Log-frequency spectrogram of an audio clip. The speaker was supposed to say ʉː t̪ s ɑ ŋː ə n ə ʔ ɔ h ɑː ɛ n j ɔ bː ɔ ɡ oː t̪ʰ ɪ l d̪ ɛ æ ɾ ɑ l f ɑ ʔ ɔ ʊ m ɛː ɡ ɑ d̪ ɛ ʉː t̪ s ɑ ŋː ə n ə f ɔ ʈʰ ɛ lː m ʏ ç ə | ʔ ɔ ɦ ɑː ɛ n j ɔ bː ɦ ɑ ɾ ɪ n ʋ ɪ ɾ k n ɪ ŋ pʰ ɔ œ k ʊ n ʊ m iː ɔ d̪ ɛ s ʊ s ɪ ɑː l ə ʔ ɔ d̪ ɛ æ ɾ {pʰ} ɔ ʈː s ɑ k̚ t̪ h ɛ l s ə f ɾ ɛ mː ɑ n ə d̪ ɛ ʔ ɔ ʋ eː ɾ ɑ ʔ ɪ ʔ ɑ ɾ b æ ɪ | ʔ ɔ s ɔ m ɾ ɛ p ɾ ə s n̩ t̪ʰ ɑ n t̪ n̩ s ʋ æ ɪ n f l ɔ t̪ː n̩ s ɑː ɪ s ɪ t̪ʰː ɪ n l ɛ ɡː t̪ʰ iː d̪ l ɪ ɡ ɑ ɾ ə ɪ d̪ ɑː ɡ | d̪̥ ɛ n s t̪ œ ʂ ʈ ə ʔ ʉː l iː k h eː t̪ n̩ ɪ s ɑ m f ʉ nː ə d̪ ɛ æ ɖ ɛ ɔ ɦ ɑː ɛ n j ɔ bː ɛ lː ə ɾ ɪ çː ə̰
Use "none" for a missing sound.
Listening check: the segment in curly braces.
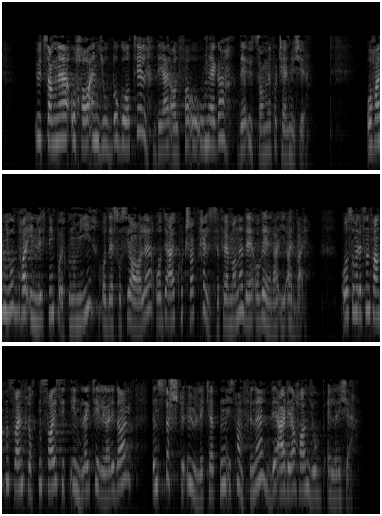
kʰ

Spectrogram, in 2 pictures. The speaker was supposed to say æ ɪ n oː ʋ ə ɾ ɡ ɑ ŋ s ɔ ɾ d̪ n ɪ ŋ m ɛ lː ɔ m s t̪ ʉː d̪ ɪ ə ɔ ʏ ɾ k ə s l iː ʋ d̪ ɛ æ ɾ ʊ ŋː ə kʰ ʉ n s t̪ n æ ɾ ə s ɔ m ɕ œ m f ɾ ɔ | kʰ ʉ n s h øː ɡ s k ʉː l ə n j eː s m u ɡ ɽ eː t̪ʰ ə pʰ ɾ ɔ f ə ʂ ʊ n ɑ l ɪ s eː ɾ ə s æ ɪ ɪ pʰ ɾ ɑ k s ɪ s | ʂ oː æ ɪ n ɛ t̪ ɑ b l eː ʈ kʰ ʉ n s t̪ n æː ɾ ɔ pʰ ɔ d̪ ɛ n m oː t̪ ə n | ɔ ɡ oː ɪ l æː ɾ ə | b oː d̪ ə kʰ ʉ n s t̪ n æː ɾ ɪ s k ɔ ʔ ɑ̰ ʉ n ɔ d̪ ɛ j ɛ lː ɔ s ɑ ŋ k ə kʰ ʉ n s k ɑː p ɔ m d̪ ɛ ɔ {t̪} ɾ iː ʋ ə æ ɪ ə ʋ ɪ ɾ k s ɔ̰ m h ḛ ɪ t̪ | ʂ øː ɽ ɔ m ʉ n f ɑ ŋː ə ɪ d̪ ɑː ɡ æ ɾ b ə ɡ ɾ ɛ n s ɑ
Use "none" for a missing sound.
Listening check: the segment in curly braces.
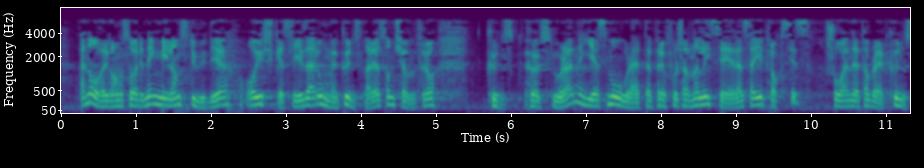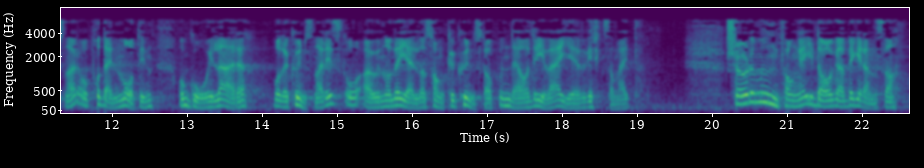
d̪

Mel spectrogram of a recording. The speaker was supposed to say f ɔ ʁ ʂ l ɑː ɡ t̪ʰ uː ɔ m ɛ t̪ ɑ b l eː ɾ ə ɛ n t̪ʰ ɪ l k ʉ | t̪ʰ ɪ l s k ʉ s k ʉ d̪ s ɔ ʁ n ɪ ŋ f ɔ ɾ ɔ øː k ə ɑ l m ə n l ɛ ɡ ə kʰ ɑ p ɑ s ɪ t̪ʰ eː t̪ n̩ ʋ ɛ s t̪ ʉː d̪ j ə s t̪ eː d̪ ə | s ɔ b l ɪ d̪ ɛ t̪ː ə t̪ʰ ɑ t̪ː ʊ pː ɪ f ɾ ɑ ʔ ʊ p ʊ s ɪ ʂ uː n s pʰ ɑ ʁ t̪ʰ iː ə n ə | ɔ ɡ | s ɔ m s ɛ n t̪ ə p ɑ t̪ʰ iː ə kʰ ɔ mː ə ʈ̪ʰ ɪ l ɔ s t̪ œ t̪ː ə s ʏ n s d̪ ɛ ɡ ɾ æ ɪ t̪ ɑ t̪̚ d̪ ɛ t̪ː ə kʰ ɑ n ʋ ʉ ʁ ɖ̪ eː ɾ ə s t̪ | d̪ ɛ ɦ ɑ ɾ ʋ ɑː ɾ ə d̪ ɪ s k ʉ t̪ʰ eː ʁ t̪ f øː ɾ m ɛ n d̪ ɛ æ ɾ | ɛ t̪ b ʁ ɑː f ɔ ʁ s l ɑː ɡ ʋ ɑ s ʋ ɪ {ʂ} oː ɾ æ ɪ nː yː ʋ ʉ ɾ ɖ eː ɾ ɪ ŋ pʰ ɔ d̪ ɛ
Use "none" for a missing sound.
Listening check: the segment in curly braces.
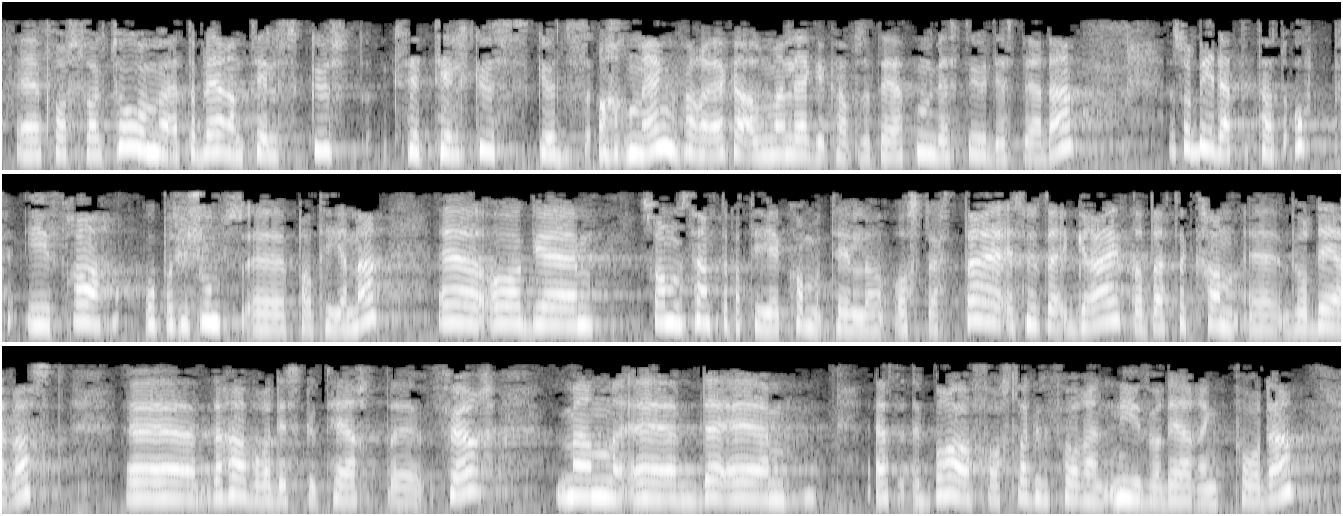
f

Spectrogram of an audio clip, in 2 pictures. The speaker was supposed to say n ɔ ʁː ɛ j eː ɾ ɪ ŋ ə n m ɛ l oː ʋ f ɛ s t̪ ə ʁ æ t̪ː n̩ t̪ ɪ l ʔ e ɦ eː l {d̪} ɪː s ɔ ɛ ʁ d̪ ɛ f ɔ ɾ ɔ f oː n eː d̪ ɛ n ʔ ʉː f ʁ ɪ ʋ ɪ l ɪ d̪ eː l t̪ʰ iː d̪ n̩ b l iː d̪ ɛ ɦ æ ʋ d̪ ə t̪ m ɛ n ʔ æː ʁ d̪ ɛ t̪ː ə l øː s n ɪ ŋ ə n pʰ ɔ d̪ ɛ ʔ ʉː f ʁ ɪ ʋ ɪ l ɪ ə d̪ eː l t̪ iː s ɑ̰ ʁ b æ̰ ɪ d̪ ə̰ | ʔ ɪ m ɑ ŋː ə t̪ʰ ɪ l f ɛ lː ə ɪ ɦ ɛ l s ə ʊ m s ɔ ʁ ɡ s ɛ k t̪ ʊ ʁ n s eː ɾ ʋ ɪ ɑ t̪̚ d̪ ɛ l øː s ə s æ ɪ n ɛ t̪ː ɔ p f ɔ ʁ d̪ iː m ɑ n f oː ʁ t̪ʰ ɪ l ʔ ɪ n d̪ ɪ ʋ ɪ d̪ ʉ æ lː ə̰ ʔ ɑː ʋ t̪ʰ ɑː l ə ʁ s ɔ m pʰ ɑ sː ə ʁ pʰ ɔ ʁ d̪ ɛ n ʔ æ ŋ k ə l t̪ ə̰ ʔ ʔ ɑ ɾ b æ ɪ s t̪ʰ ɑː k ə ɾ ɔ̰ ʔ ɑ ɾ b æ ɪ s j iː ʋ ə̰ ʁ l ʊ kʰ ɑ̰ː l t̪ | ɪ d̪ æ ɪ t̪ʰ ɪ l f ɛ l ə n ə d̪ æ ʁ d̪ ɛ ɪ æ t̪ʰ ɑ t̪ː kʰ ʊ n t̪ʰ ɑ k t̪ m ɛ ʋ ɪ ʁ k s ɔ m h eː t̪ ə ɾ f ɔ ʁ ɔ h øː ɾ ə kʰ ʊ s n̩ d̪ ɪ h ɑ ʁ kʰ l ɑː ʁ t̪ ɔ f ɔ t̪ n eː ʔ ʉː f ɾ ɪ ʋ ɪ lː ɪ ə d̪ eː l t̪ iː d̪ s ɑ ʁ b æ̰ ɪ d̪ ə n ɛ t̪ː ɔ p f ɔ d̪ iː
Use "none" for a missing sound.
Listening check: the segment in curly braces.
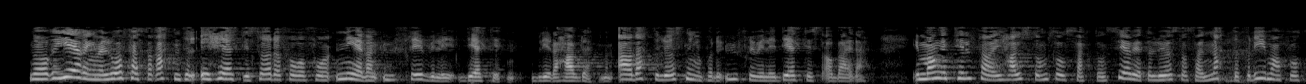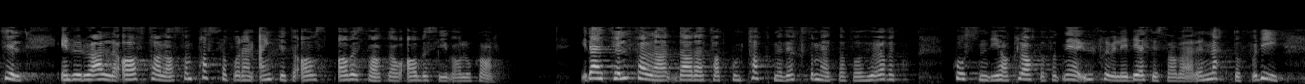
t̪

